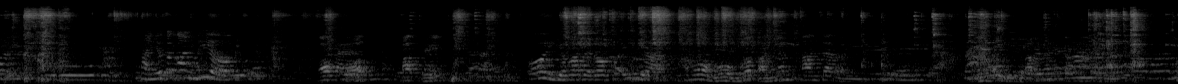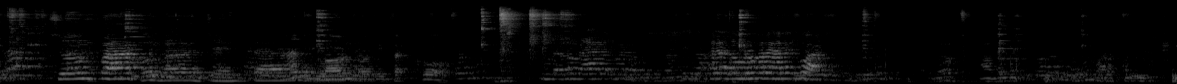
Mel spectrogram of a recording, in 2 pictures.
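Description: Several women and men talk and chatter nearby.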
